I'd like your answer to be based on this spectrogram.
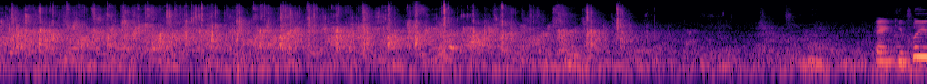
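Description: Audience at a poverty summit applauding a keynote address by a state representative, sustained clapping from a large room that thins out toward the end before a voice begins speaking.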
